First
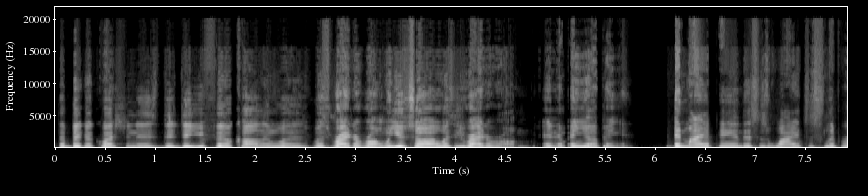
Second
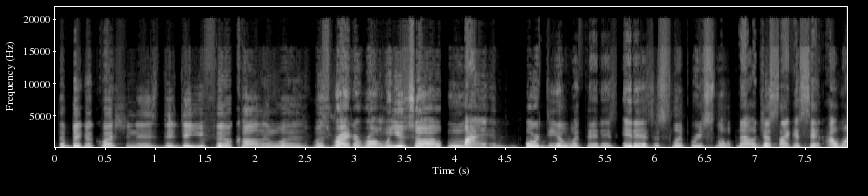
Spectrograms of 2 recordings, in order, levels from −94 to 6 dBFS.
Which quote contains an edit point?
second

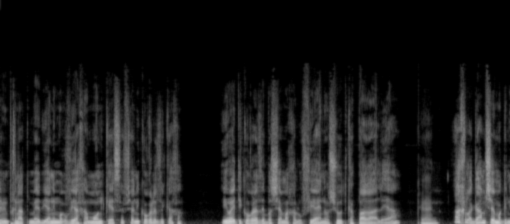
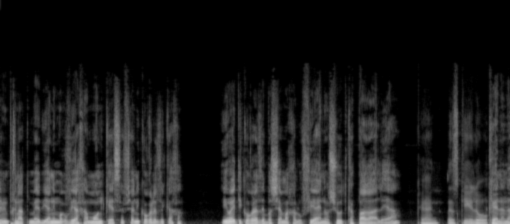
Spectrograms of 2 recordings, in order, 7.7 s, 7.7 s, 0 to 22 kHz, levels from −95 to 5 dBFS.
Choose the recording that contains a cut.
second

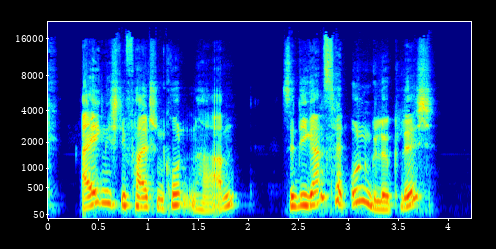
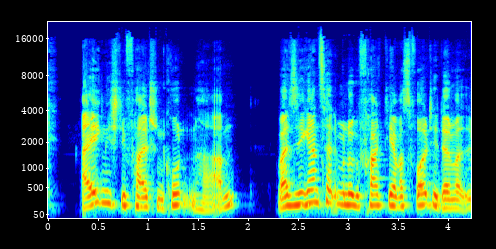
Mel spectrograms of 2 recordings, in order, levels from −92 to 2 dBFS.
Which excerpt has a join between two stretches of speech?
second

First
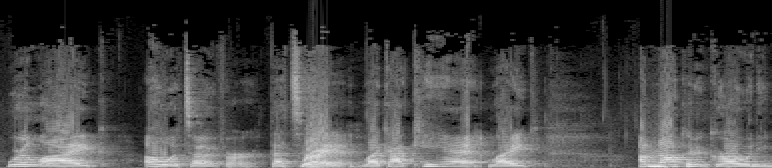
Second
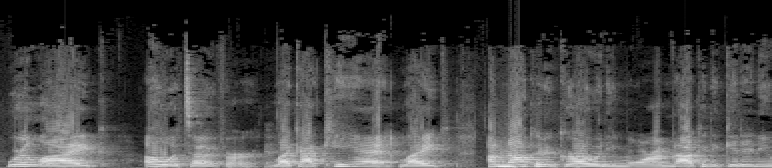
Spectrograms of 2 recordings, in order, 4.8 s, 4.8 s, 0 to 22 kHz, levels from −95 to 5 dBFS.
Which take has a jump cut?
second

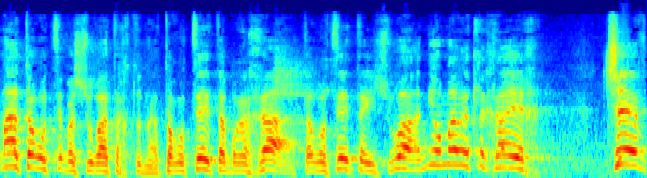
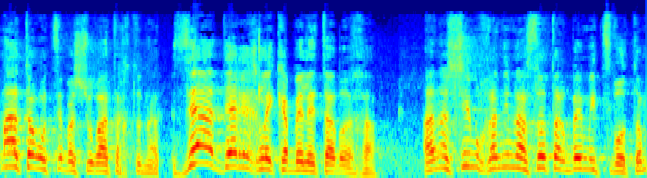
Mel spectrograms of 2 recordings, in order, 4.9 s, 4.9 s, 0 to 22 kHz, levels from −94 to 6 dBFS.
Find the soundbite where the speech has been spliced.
second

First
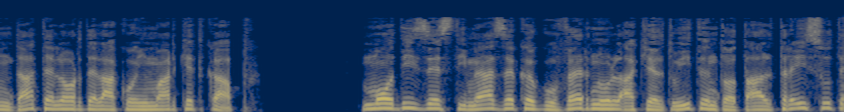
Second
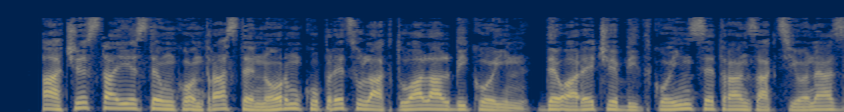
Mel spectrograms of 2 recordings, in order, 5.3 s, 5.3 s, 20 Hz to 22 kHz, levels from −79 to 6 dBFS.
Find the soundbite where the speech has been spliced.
first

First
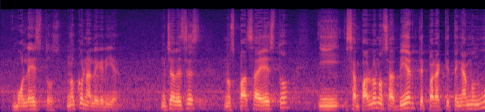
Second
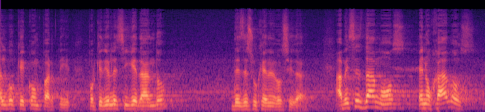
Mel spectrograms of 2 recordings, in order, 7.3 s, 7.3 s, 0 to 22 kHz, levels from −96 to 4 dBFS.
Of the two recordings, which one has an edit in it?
second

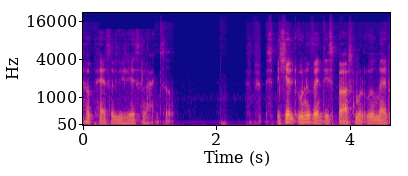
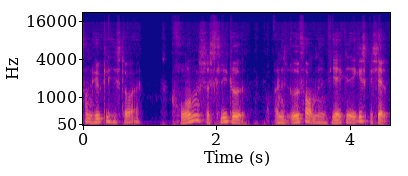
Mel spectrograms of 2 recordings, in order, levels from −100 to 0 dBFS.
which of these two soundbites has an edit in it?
second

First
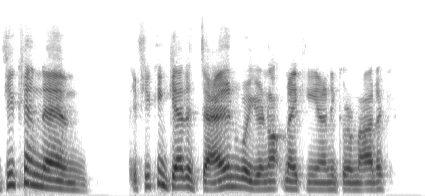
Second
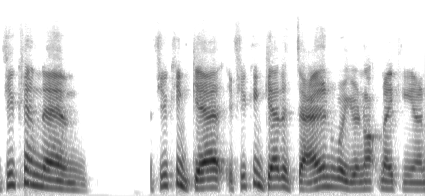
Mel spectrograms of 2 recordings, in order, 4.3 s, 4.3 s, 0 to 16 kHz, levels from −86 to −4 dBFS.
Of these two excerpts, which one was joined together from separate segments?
first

